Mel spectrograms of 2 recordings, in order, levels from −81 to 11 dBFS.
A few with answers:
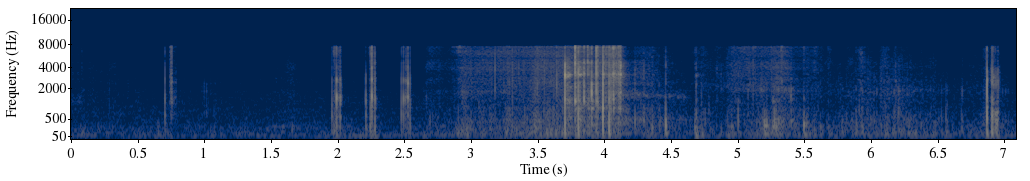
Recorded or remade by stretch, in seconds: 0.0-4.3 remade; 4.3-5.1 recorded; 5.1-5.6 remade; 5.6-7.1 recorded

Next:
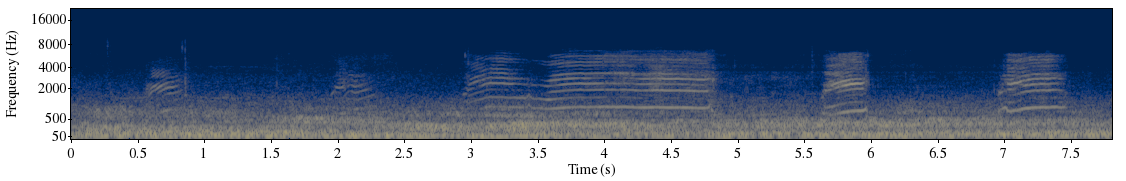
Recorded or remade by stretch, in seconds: 0.0-4.0 recorded; 4.0-7.8 remade

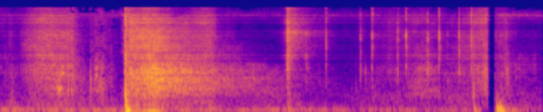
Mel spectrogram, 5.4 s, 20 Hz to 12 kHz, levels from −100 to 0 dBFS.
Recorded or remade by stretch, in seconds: 0.0-0.7 remade; 0.7-1.3 recorded; 1.3-5.4 remade

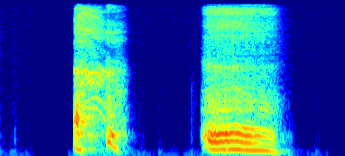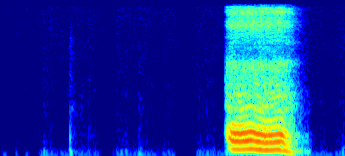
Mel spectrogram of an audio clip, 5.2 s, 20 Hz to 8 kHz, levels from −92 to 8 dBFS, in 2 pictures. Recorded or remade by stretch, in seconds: 0.0-5.2 recorded

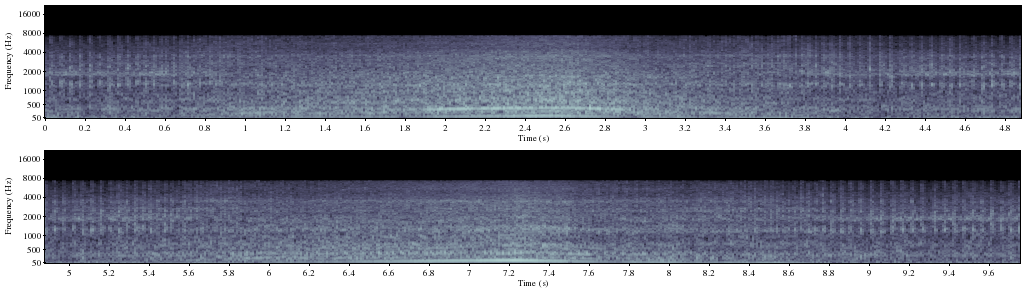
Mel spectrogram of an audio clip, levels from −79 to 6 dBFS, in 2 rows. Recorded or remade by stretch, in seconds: 0.0-3.7 recorded; 3.7-4.6 remade; 4.6-6.6 recorded; 6.6-7.5 remade; 7.5-9.8 recorded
